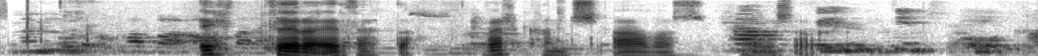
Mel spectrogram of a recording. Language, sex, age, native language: Icelandic, male, 13, Icelandic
